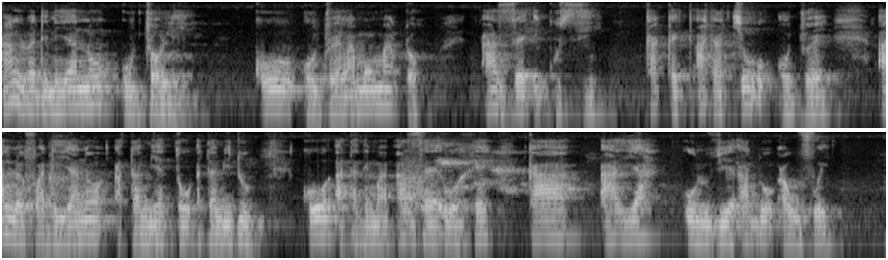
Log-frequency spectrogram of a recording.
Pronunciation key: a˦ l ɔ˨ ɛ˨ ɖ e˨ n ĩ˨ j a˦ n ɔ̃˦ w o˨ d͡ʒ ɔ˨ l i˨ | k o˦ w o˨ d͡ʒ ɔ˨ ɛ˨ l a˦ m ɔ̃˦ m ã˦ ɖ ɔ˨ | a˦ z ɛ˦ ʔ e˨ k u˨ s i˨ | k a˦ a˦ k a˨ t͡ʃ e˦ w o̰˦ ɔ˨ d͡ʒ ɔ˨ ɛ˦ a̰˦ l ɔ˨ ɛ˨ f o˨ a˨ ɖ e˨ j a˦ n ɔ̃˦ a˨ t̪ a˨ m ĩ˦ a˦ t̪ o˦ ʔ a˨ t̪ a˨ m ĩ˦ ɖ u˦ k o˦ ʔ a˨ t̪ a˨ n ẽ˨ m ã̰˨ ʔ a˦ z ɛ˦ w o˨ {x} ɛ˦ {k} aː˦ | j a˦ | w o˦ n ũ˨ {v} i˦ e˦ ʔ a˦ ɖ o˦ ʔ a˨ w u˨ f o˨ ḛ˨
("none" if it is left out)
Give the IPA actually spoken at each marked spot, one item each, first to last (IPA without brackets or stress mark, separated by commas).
x, k, v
